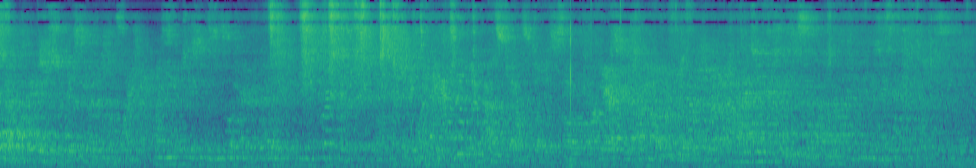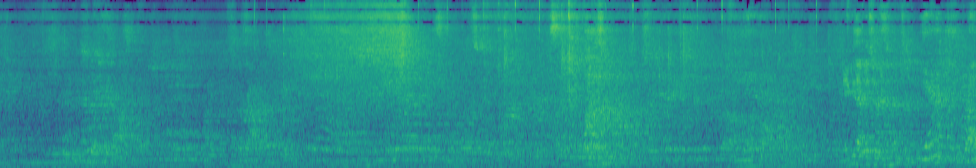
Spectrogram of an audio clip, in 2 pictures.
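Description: Several adults murmur and chat quietly in a large echoing hall.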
